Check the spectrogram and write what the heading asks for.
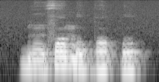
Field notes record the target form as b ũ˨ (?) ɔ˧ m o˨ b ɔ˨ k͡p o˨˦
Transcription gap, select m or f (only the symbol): f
